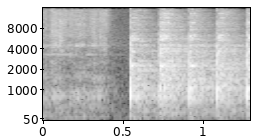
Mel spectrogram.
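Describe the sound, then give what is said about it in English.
Spices being bashed and ground to a coarse grind with a pestle in a mortar: after a brief hush, five quick, evenly spaced knocks ring out with a hard, clinking ceramic tone. No one speaks. “You know, you can kind of have a coarse grind like that.”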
